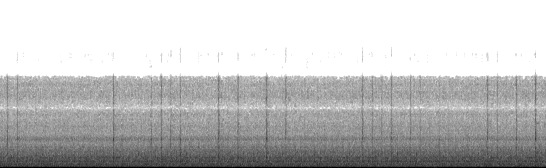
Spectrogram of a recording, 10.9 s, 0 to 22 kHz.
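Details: 2018 Mustang GT V8 with a newly fitted NBRP cat-back exhaust, idling; loud idle with a sharp light tick about once a second, source unknown.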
